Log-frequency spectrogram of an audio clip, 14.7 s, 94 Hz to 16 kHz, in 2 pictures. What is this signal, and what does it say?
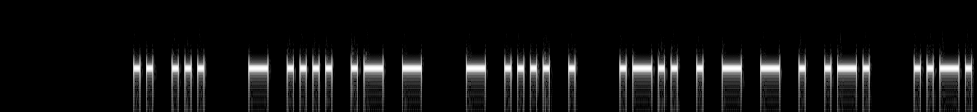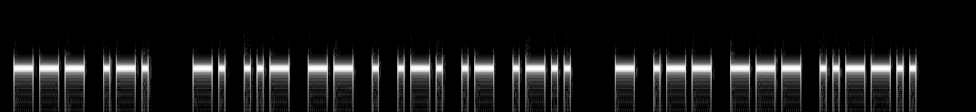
Morse code, heard as a keyed tone, about 25 wpm, 700 Hz. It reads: IS THAT THE LETTER FOR NUMERAL TWO?
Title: Sentences from Top 1000 Words - Review Part 2 - 25wpm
